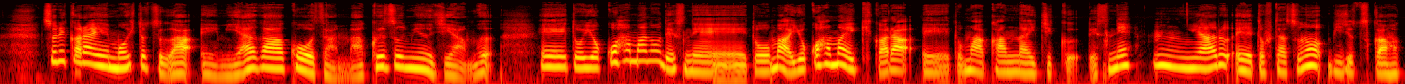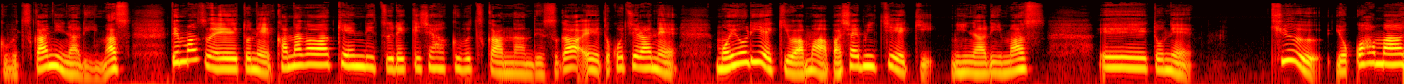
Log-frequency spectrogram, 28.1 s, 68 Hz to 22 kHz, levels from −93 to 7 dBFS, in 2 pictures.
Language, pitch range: Japanese, 165-245 Hz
